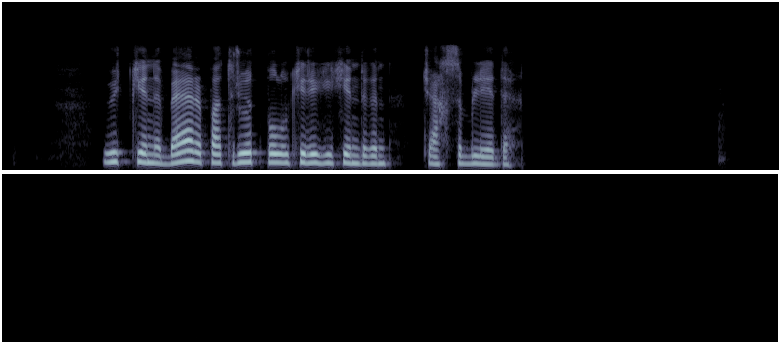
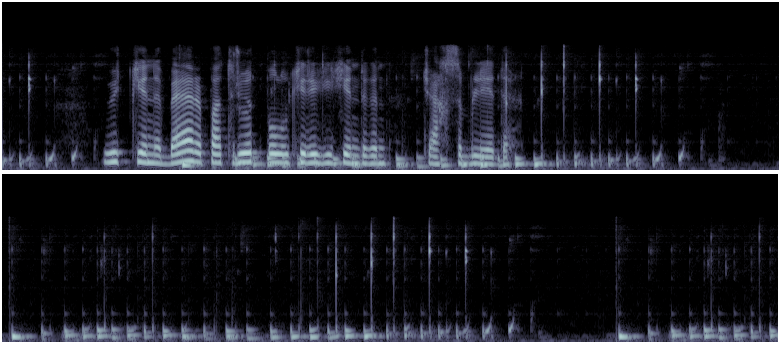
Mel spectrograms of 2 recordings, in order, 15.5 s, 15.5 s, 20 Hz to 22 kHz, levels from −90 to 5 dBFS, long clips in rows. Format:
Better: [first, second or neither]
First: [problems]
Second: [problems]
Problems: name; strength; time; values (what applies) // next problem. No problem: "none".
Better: first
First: none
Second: background sound (Bathtub (filling or washing) / Gurgling); 5 dB below the speech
